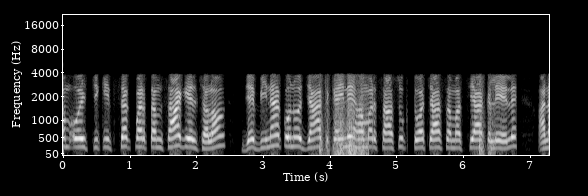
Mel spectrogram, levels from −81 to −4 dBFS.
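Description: Throughout, the speech carries the Bluetooth CVSD headset codec. The one-bit delta coding, which fits a 64 kbps headset link, confines the band to about 150 Hz to 3.5 kHz. Its adaptive step lags fast loud peaks, leaving scratchy sibilants and granular hiss rather than the smeared, warbly artefacts of a transform codec.

From 3.84 to 4.58 s, just after "जे बिना कोनो" and ending before "सासुक त्वचा", there are bit errors on the Bluetooth voice link at a rate of a few percent. They flip coding bits that each carry little weight, giving a rushing crackle with no loud clicks or silent gaps like packet loss would. A shorter, lighter burst follows "सासुक त्वचा" from 6.23 to 6.48 s.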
